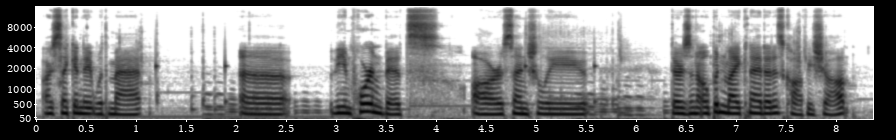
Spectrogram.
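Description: Over music in the background, a woman speaks at a medium pitch and a moderate pace with fairly even intonation. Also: long, frequent pauses. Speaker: gaming video creator. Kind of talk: let's play commentary. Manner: pausing for breath.

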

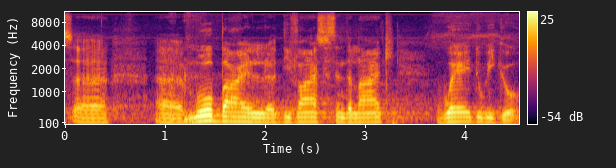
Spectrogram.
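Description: Moderate pace over light background noise. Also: man. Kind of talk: conference introduction speech. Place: hall. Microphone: handheld.

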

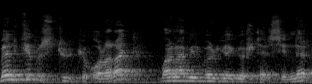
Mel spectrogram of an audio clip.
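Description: With light background noise and audible room echo, a man speaks at a moderate pace, his pitch swinging very widely. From Northern Cyprus, Lefke region; Northern Cyprus. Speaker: villager speaking from audience. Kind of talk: town hall speech. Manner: animated. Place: hall. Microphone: handheld.

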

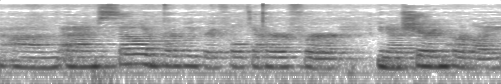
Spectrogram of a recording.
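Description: The voice moves at a moderate pace through strong room echo. Light background noise sits underneath. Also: woman. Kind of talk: eulogy speech. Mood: tender, grateful, emotional. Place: church. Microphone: camera far.

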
